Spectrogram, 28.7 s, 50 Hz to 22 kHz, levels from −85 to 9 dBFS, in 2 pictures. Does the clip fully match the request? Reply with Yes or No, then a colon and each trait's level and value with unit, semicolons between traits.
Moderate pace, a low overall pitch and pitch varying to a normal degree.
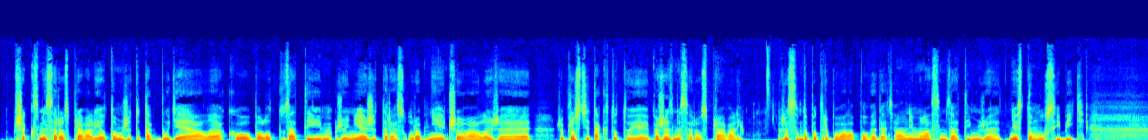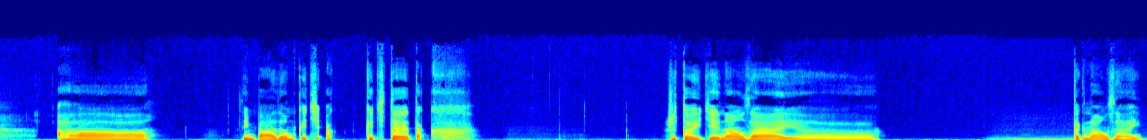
No: average, 130 wpm; medium, 170 Hz; average, 3.3 semitones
